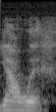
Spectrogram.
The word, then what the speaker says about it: Yahweh: But it's a raspy sound, Yahweh.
